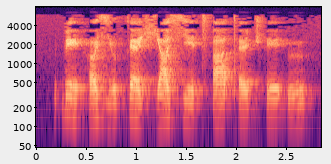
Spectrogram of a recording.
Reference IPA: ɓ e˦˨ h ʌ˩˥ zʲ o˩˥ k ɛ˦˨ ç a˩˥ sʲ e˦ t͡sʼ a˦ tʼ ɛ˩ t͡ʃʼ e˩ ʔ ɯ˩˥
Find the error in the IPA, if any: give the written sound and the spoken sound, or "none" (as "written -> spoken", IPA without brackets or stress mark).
none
